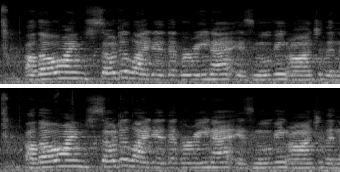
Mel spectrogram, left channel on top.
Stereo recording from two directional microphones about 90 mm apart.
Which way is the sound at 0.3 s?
35° left (ahead or behind).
